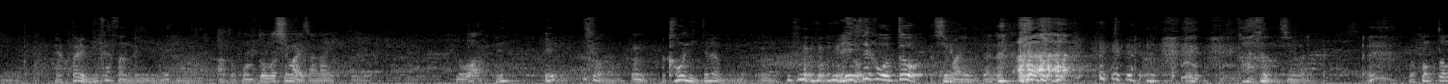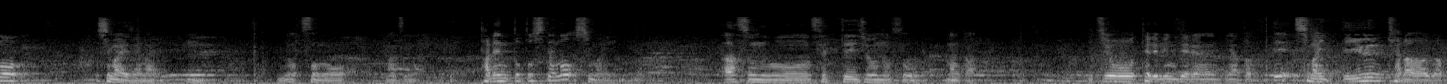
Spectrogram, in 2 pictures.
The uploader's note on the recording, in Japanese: 今回は『初めての公開収録』です。廊下の端っこで叶姉妹の話をしました。スタジオを飛び出し初の公開収録』。スタジオから飛び出して初の野外収録』。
